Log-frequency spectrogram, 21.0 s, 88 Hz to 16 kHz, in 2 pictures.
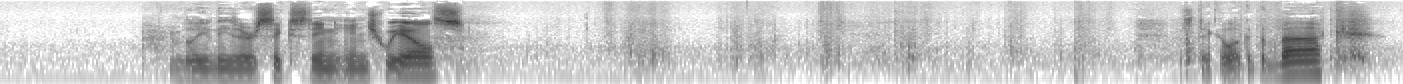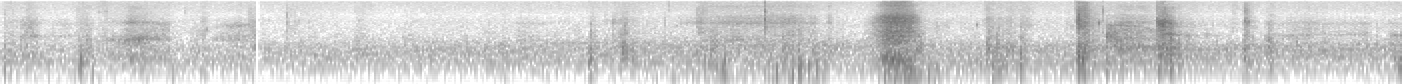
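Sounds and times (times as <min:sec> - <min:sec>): footsteps on packed snow: 0:04.0 - 0:12.3, 0:14.2 - 0:20.3.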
